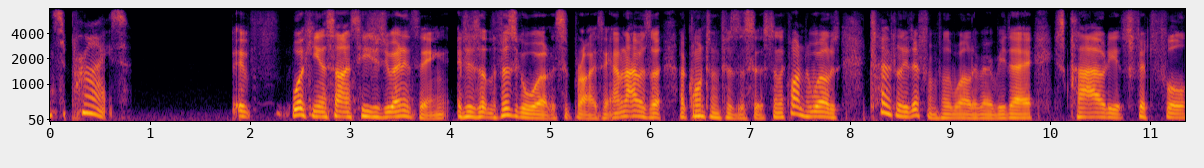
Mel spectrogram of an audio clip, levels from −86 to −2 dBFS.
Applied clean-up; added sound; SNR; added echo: none; none; none; none.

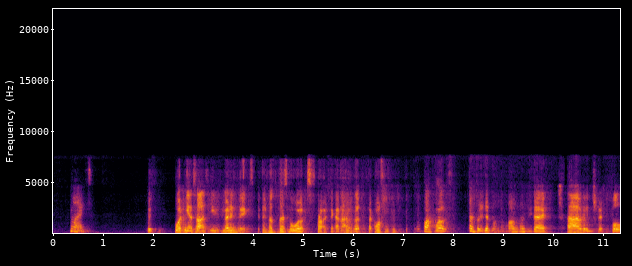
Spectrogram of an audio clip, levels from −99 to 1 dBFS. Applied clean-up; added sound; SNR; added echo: neural mask model DeepFilterNet 3.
